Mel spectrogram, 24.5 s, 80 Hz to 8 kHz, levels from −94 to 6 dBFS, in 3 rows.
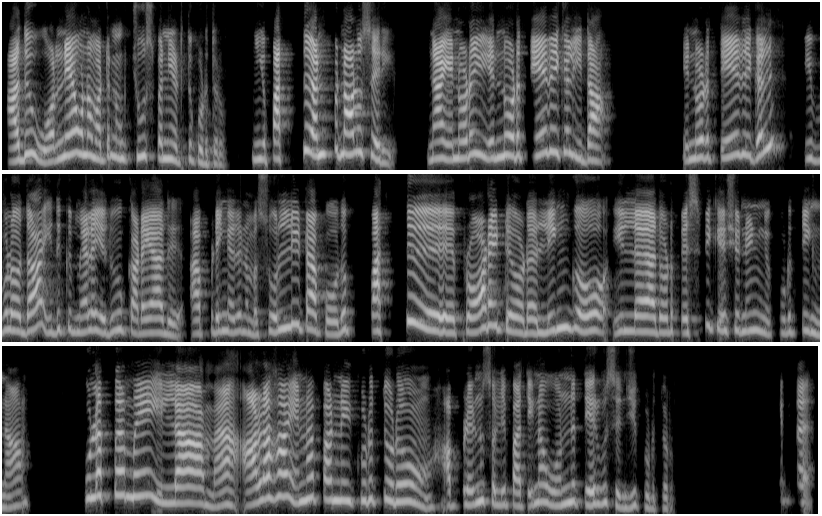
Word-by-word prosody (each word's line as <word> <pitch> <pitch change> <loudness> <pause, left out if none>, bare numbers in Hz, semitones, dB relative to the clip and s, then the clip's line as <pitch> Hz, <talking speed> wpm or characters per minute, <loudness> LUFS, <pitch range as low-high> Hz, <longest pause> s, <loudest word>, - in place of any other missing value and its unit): அது 265 +9 +3 0.2
ஒண்ணே 315 +8 +6
1 350 -3 +1
மட்டும் 290 +4 -3
நீங்க 285 0 -6
சூஸ் 325 -1 -5
பண்ணி 285 -1 0
எடுத்துக் 245 0 -12
கொடுத்துரும். 200 -3 -11 0.2
நீங்கப் 275 +1 -6
10 285 +7 -3
அனுப்புனாலும் 365 +1 +3
சரி, 230 -8 -1 0.4
"நான் 290 0 +9
என்னோட, 290 +3 -1 0.2
என்னோட 335 +3 0 0.2
தேவைகள் 390 0 +4
இதான். 255 -1 +1 0.8
என்னோட 295 +3 -2 0.2
தேவைகள் 345 - +3 0.4
இவ்வளவுதான். 280 +1 0
இதுக்கு 295 +3 -10
மேல 270 - +1
எதுவும் 280 +3 -10
கடையாது." 240 -1 +1 0.2
அப்டிங்கிறத 255 +3 -5
நம்ம 210 -3 -10
சொல்லிட்டா 315 +3 +1
போதும். 285 +8 -7 0.2
10 280 +11 -1 0.5
ப்ராடக்ட்டோ 285 0 +1 0.3
லிங்கோ 310 -1 0 0.3
இல்ல 280 0 -3 0.2
அதோட 255 0 -5
ஸ்பெசிபிகேஷன் 280 +3 -6
நீங்கக் 255 -6 -8
குடுத்தீங்கன்னா, 245 -5 -6 0.7
குழப்பமே 410 +1 +1 0.2
இல்லாம 275 -3 +4 0.4
அழகா 365 +7 +4
என்ன 320 +4 -1 0.2
பண்ணி 325 -1 0
கொடுத்துடும் 310 -3 -4 0.3
அப்படின்னு 245 +5 -5
சொல்லிப் 250 -1 -7
பாத்தீங்கன்னா, 230 +6 -3
1 275 +5 -3
தேர்வு 260 +4 -2
செஞ்சு 205 +1 -8
குடுத்துரும். 185 -1 -16 1.1
இப்ப, 310 -2 -5
285 Hz, 125 wpm, -24 LUFS, 255-325 Hz, 1.1 s, நான்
